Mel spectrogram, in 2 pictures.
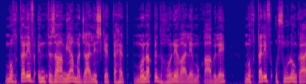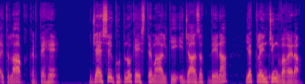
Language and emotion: Urdu, neutral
